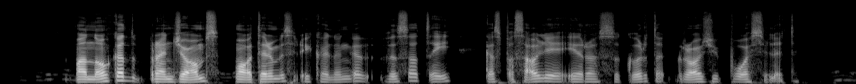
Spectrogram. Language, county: Lithuanian, Šiauliai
